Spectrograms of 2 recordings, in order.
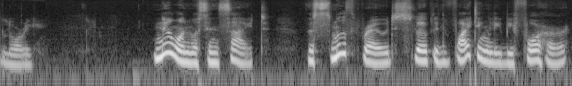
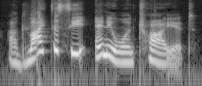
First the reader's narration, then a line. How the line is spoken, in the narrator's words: cried Joe fiercely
